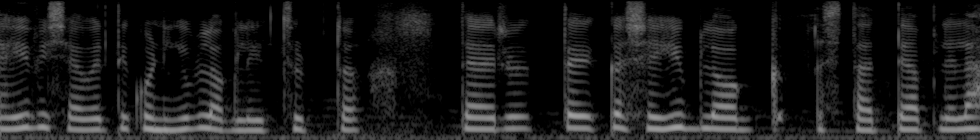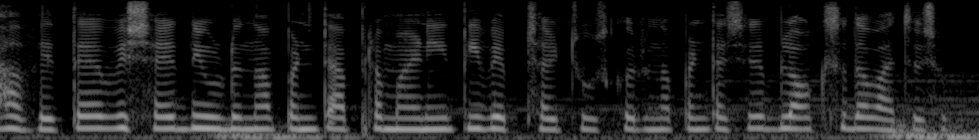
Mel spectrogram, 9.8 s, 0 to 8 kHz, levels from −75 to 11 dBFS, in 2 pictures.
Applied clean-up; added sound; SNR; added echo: none; Crowd; 13 dB; none.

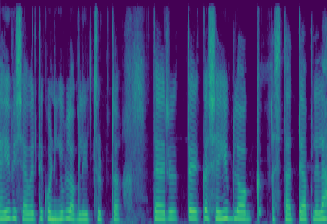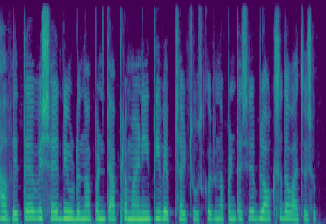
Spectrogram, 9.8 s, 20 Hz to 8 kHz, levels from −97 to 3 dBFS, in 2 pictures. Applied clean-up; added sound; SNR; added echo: none; none; none; none.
